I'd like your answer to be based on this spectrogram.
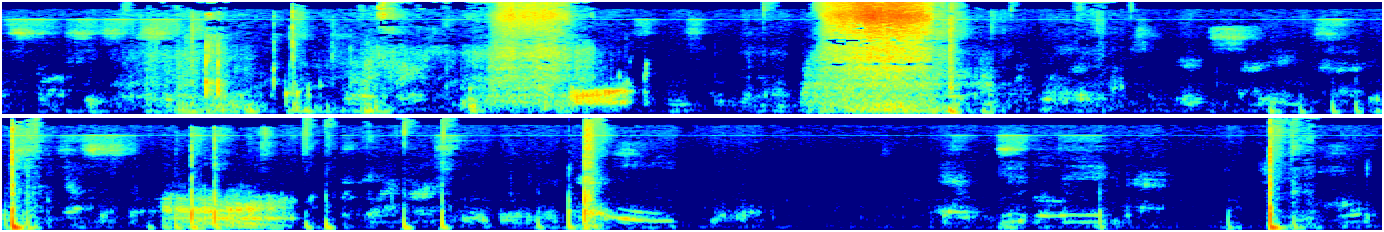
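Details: Drawn-out gurgling and rumbling bursts with quiet gaps between; ordinary stomach rumbling (borborygmi) from gas and fluid moving through the gut.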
